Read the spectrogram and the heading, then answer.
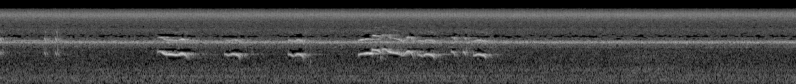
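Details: Toucans chatting by a studio window: a spaced series of brief yelping notes, then a busier tumble of overlapping downward squeals, over a persistent high insect hum.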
